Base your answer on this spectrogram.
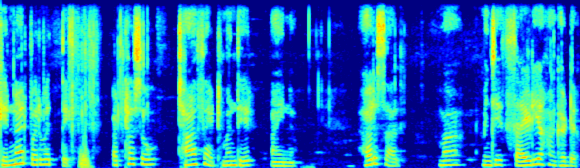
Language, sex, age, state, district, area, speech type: Sindhi, female, 18-30, Gujarat, Junagadh, urban, spontaneous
